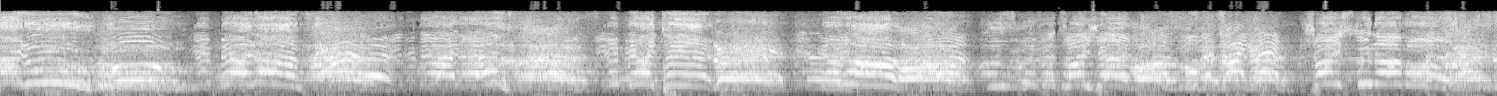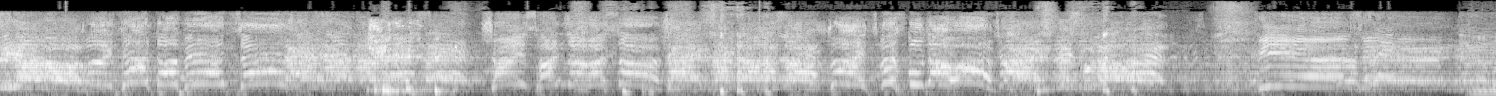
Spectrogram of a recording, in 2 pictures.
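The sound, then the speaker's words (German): A large stadium crowd of Cottbus football fans chants and roars together in rhythmic bursts, loud and sustained for the whole stretch, with massed voices rising and falling in call-and-response waves. “Ich habe heute noch Kontakt zu, zu den Jungs, die dann wirklich auch das gerade gerufen haben”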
